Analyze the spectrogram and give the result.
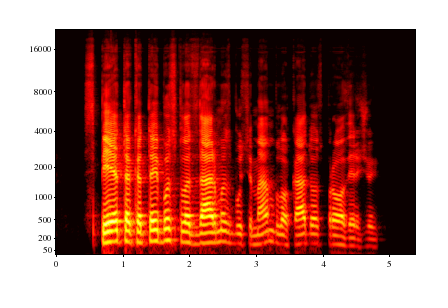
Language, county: Lithuanian, Alytus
